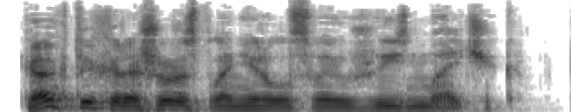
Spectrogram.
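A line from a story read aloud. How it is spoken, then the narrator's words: Sad, smiling. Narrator (Russian): печально улыбнулся Джуфин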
